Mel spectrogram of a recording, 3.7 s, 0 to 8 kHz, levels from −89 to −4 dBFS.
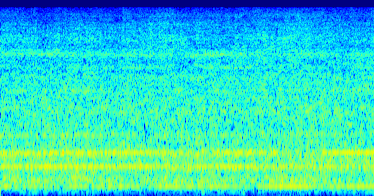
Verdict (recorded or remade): remade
